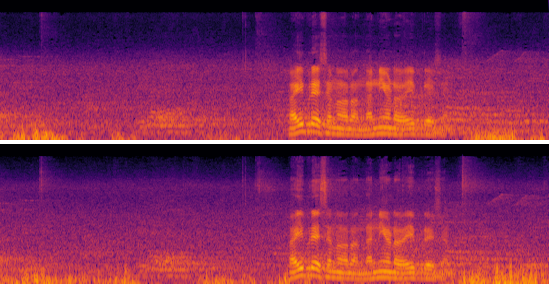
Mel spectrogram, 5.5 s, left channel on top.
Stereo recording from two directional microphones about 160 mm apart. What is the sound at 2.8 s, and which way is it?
A man's voice, 20° right (ahead or behind).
